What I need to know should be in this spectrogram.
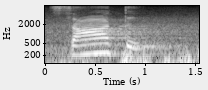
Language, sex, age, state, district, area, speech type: Hindi, female, 18-30, Rajasthan, Jodhpur, urban, read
